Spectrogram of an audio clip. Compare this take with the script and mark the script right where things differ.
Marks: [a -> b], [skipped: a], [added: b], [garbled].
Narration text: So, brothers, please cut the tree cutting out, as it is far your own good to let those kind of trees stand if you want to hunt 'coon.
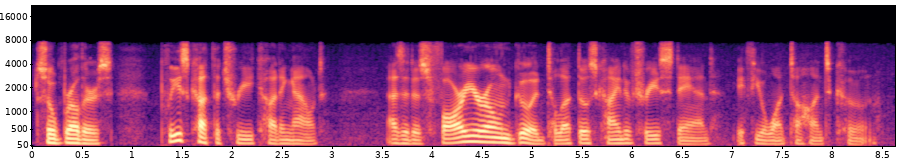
So, brothers, please cut the tree cutting out, as it is far your own good to let those kind of trees stand if you want to hunt 'coon.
